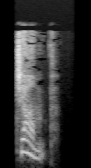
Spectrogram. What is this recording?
Speech > Solo speech
to jump
word, voice, english, pronunciation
